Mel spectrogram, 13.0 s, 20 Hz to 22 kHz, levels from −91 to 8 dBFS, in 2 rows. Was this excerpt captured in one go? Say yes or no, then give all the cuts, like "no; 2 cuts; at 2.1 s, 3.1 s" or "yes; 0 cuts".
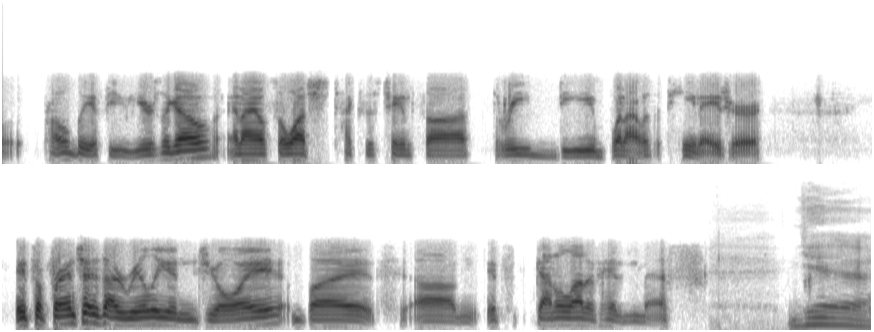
yes; 0 cuts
